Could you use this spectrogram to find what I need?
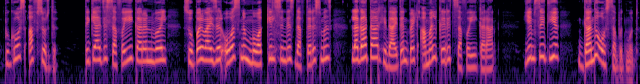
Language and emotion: Kashmiri, sad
